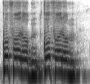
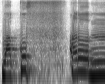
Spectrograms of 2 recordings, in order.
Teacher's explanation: فا کے اوپر جب فا کو ادا کریں تو آواز جم جائے، کیونکہ فا ساکن ہے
